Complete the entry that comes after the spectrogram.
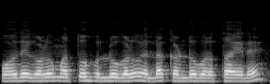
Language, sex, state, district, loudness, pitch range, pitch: Kannada, male, Karnataka, Bidar, -13 LUFS, 155-170 Hz, 165 Hz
